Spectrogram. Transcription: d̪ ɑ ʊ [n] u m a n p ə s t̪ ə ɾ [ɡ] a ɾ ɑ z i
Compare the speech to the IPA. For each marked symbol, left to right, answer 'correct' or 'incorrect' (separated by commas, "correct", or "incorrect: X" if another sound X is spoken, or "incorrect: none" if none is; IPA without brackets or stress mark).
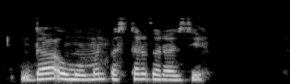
incorrect: m, correct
